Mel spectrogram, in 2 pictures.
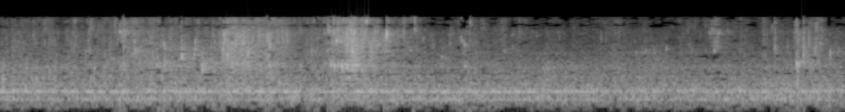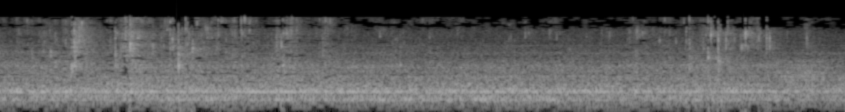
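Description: Salt brine poured steadily from a plastic jug into a plastic tub, splashing over the stuffed eggplants packed inside to cover them for pickling.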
